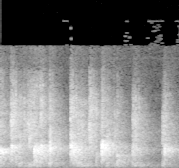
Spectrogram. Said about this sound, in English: That's a bit of a crummy clap compared to what's going on here. But anyway, that's right. Next one, you'll get a better one.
